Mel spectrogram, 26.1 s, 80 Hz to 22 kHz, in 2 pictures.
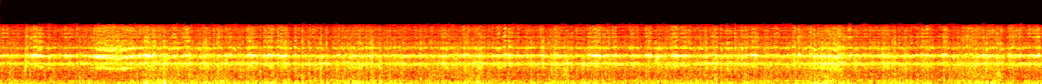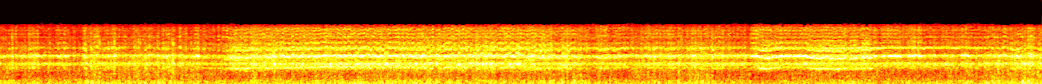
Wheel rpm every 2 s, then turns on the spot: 230, 230, 240, 230, 230, 230, 230, 230, 200, 190, 220, 220, 230.
none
